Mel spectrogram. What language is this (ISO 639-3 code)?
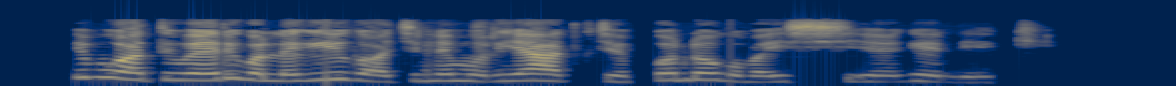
kln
